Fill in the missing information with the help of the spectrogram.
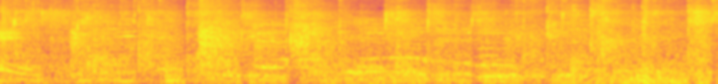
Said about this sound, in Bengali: তাপসের জন্য জোরে একটা হাততালি হবে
